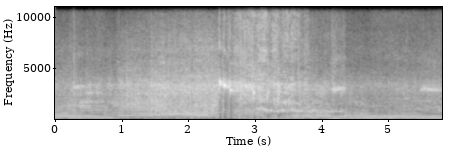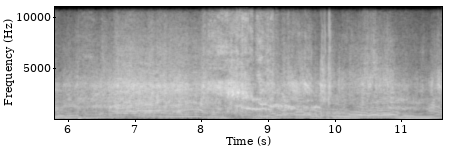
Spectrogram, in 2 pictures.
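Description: A rally car engine roars loudly, revving up and dropping as the car speeds through bends.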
